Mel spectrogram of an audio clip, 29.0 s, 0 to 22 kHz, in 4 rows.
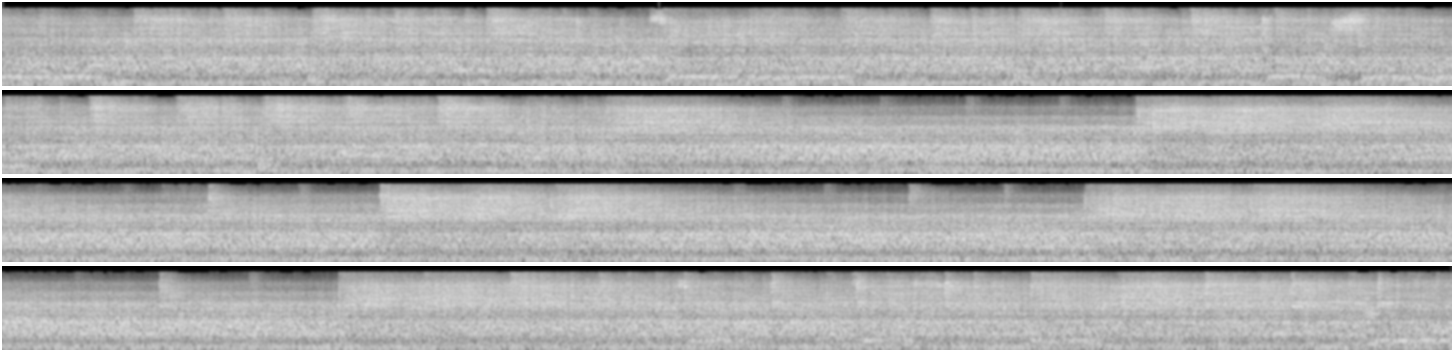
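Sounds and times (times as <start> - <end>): heavy live band music: 0.0 - 29.0.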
